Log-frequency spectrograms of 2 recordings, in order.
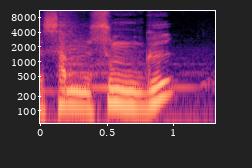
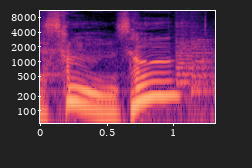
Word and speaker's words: Samsung: Não é Samsung, mas é, em coreano é Samsung, Sam é três, Sam é estrela.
